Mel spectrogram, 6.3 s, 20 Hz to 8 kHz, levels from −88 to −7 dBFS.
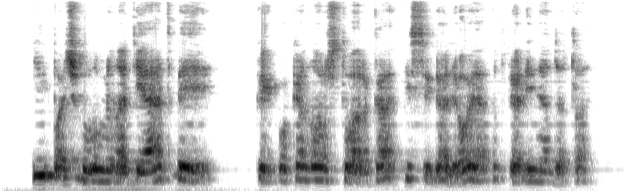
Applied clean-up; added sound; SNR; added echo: neural mask model DeepFilterNet 3.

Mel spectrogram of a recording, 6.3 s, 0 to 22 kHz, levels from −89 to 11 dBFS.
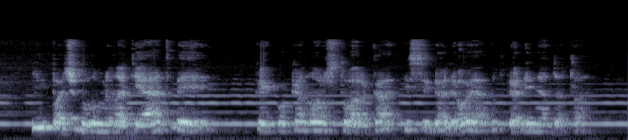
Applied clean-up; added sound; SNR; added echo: none; Wind instrument, woodwind instrument; 13 dB; reverberation time 0.2 s.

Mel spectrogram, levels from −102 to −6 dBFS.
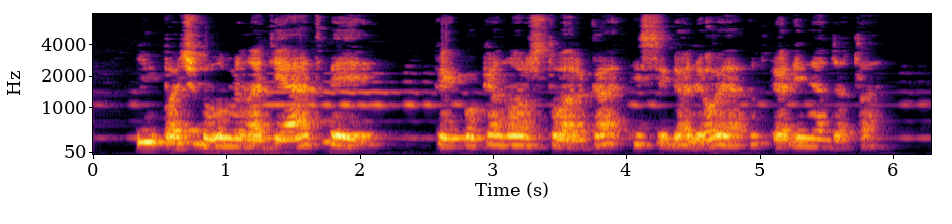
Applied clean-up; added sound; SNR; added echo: classical method WPE with log-MMSE.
